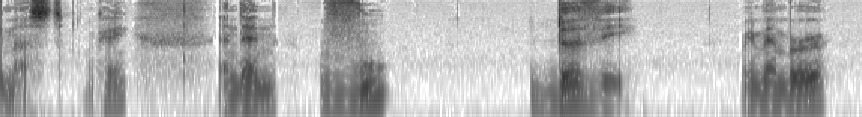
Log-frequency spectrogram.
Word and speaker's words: devez: Okay, and then vous devez. Remember, classic ending for vous here, a Z, but then you pronounce this combination of two letters, et, devez, vous devez.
